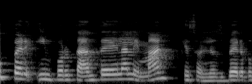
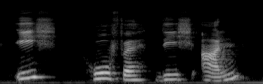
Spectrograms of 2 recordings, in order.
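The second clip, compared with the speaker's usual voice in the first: slow German example; much slower than usual. Shown as a demonstration. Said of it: "teacher reads German example".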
